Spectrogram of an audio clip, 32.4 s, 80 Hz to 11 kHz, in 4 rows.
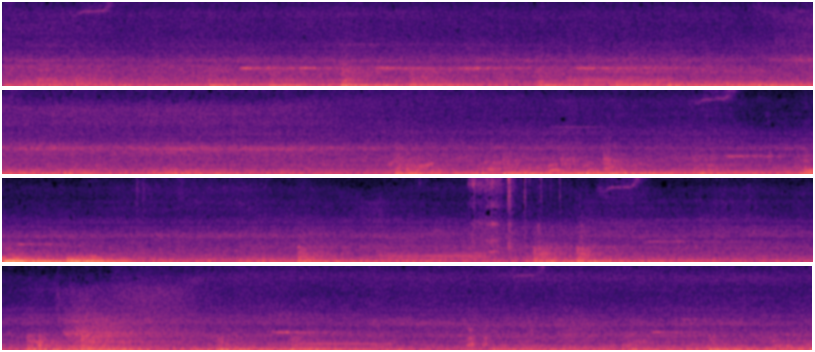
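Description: Steady machinery noise in a large, echoing factory hall, with short whining tones that come and go and a few louder knocks, the loudest about 16 seconds in.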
